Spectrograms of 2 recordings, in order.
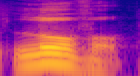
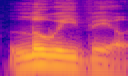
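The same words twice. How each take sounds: First: Louisville shortened to LUH-vul; local pronunciation. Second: Louisville as LOO-ee-vill, three syllables; outsider's pronunciation. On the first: Host gives the correct local form, Louisville as LUH-vul. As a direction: run Louisville into two syllables, LUH-vul. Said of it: "It's Louisville". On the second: Host shows how outsiders give themselves away, Louisville as LOO-ee-vill. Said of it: "You can always tell". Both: Shown as a demonstration.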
